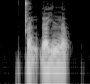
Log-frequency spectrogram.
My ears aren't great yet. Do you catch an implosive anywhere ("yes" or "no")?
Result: yes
